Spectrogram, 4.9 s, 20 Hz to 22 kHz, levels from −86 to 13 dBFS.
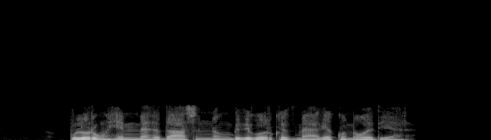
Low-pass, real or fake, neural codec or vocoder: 5.4 kHz; real; none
